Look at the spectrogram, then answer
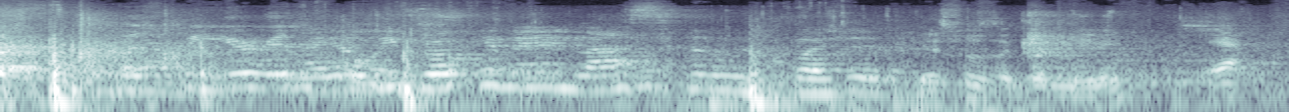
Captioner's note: group chattering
